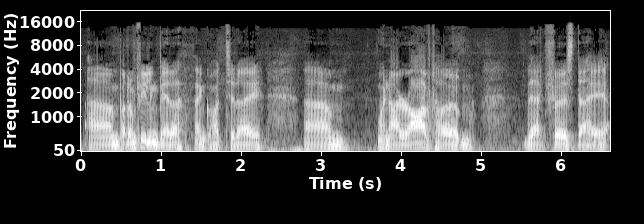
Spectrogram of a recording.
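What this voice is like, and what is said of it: Slightly hoarse voice. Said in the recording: “I'm sure you can hear it still a little bit in my voice. ... My voice is still feeling a little bit hoarse.”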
